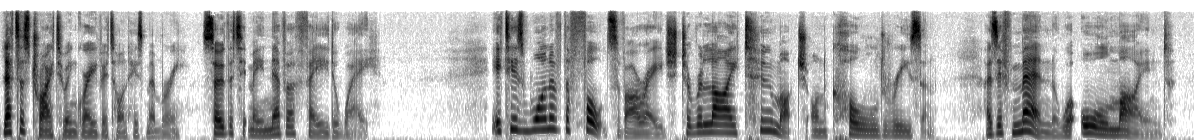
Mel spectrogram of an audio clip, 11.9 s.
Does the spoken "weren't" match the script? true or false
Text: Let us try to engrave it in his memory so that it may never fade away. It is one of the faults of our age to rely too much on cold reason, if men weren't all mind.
false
